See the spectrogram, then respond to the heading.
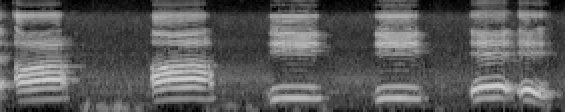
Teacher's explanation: मतलब जिन स्वरों के उच्चारण में ओठ गोलाकार नहीं होते हैं वो अभव्रत मुखी स्वर कहलाते हैं।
